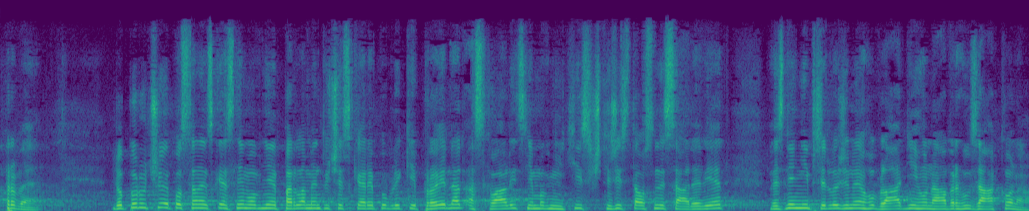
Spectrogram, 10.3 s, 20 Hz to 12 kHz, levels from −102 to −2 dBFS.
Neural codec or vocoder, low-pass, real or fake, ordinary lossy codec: codec, 24 kHz, 3.1 kbps, DualCodec; 10.8 kHz; fake; AAC, 48 kbps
